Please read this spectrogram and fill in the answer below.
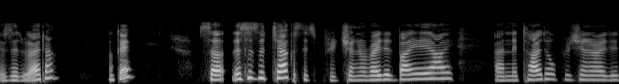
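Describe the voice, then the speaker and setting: A woman with a non-native accent and a fairly high pitch speaks at a fairly quick pace with long, frequent pauses, in a dry, close sound with no echo and a quiet background. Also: ordinary pitch variation. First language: not English. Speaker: tech presenter. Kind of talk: live software demo. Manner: halting, many restarts.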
